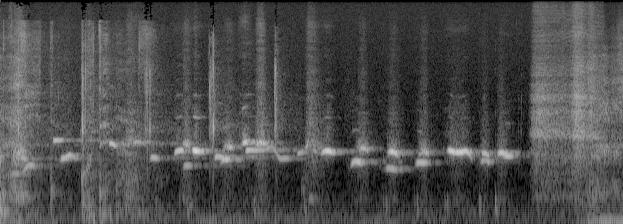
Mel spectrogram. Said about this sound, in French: Sifflement, sifflement.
